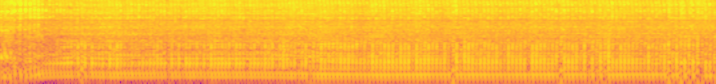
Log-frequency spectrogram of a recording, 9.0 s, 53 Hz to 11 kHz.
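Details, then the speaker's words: Mastercraft (MTD) 8hp 24-inch snowblower: uneven, lumpy chugging at about two beats a second that never settles to a clean idle. It struggles to run off choke, and the owner suspects something clogged in the carburetor; rough running. "I was having a hard time running off of choke so I will not be surprised that we cyan't find something clogged up in here"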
